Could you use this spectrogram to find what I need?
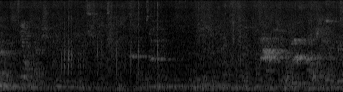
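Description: Men and women chat quietly nearby in a large room.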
